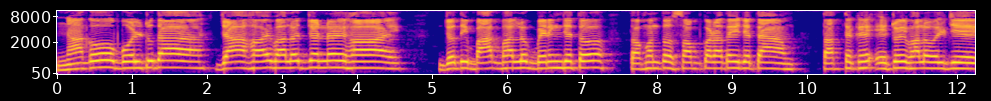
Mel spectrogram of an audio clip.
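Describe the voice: In a very clean recording with a silent background, a cartoonish character voice with an extremely high pitch speaks at a fairly slow pace with monotone, flat intonation.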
